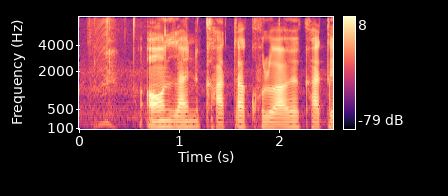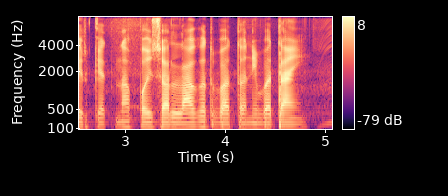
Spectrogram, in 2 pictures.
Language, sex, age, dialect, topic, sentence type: Bhojpuri, male, 25-30, Northern, banking, question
